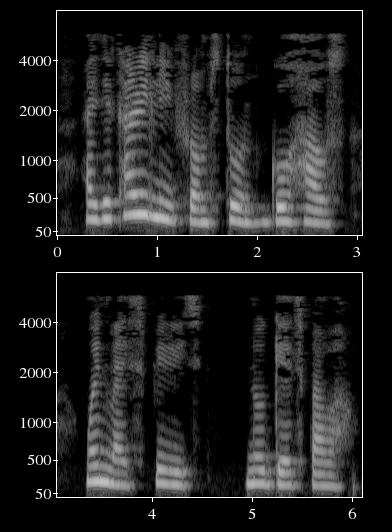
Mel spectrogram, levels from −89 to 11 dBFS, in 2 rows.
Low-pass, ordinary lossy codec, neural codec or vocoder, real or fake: 7.2 kHz; MP3, 24 kbps; none; real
